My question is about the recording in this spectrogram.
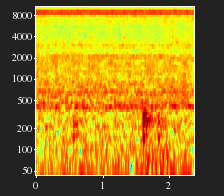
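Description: Steady background room noise with a faint constant low hum, and one brief soft sound about one and a half seconds in.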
